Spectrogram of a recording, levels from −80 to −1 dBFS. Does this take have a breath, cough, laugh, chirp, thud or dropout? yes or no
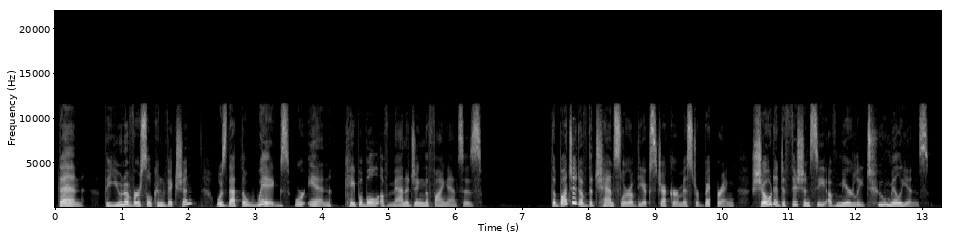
yes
